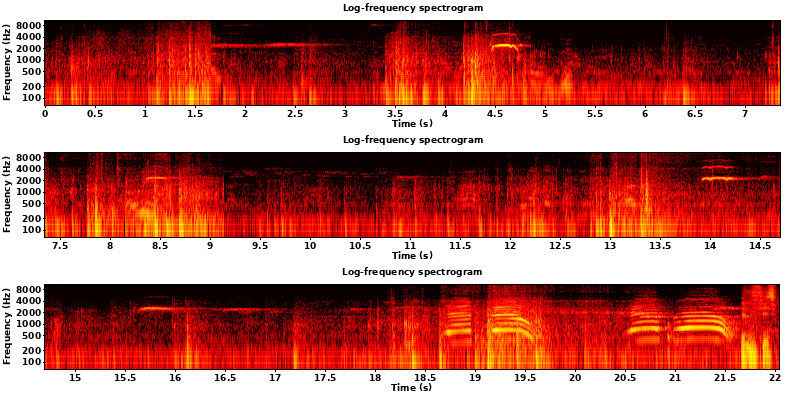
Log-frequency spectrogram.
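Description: Downhill mountain bikes rattling down a rough, rooty forest track as riders pass one after another, with spectators shouting encouragement; the shouting is loudest near the end.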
